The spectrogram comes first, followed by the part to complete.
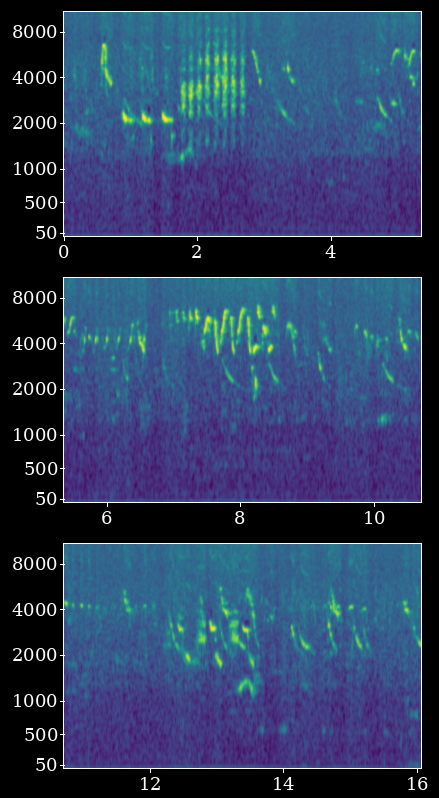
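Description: Faint bird chirps and short high calls, many quick falling notes, with bursts of rapid notes about two seconds in, around eight seconds and near thirteen seconds.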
